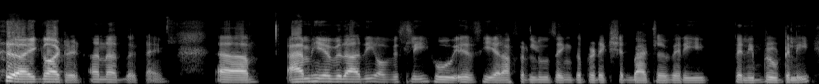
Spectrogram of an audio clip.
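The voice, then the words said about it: Sick, strained voice. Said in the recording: “Sorry for my voice, I probably have COVID again.”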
